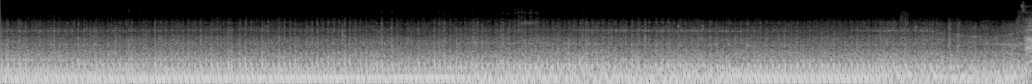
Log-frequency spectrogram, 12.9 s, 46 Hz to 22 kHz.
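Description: Steady roaring wind rush from riding a 2023 Harley-Davidson Low Rider S with the helmet visor cracked open, continuous and loud, with the low engine drone underneath and no letup.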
